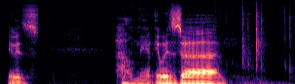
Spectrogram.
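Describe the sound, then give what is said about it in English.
Typing on a computer keyboard during an online search: a voice is heard first, followed near the end by a quick run of light, clicking keystrokes. “I'm Googling this now. I'm going to type SoundCloud.”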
